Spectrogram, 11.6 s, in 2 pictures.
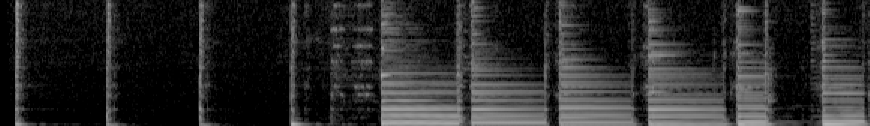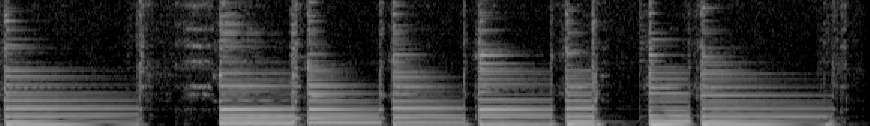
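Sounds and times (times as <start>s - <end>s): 
blues guitar turnaround: 0.1s - 11.5s.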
